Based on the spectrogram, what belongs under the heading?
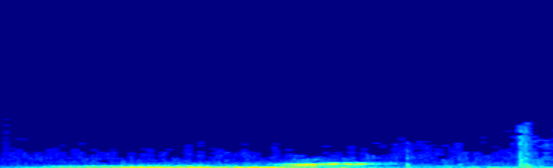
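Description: A car engine rumbles as the car approaches, its low drone swelling for a couple of seconds before settling and cutting off as the vehicle comes to a halt. Nobody speaks.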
